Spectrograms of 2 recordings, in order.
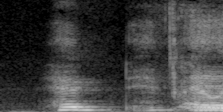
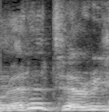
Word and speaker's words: Hereditary: Der hatte ziemlich viele ähm, Parallelen sogar zu äh, Her Her Hereditary.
